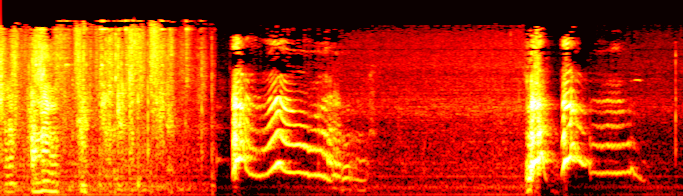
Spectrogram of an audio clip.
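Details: After a burst of human voices, dachshunds in a box give a long, wavering whine that drops in pitch, then a sharp yelp and a shorter falling whine in near silence.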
